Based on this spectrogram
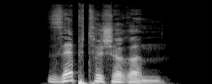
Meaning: strong dative masculine/neuter singular comparative degree of septisch
- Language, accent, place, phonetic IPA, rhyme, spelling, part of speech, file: German, Germany, Berlin, [ˈzɛptɪʃəʁəm], -ɛptɪʃəʁəm, septischerem, adjective, De-septischerem.ogg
